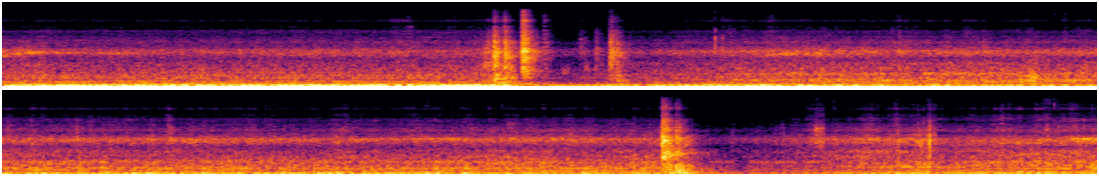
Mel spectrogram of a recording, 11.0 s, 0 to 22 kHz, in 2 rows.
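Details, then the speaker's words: 1958 Chevrolet Apache 3200 truck, 235 inline six with solid lifters, 3-speed column manual, idling after choke start; light quick ticking over steady low rumble from solid lifters plus exhaust manifold leak. "should be able to hear that exhaust leak it does have solid lifters that's that noise you're hearing"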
